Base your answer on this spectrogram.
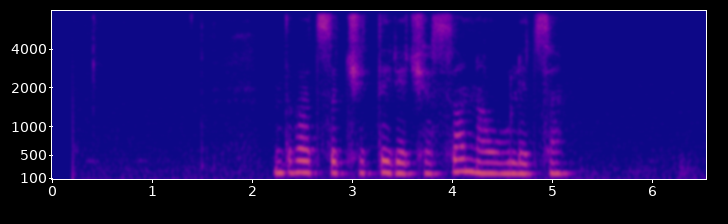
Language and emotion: Russian, neutral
